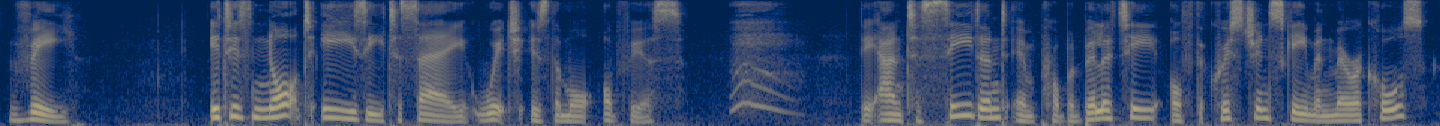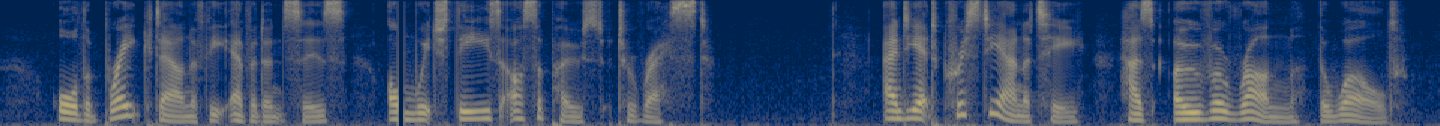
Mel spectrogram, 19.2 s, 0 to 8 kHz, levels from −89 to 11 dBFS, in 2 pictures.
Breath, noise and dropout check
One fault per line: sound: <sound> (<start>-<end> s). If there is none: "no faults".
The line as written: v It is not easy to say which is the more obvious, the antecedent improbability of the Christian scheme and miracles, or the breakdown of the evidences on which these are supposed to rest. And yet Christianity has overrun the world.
sound: breath (4.9-5.4 s)
sound: dropout (12.3-12.3 s)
